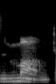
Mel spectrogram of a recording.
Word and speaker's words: Hmong: It's with the H, but the H is silent. So it's Hmong, just Hmong.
